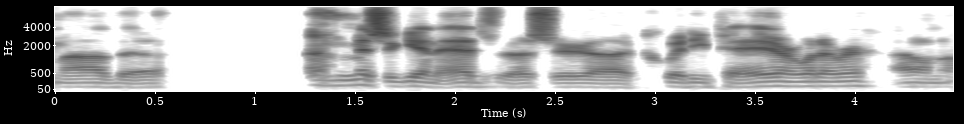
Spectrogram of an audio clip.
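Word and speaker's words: Kwity Paye: Mitch, did I pronounce that Michigan guy's name right? Yeah. Quiddy Pay?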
